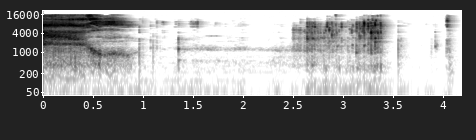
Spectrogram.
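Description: A man sipping a drink from a travel mug: a long hissy slurp in the first second, then small clicks and a shorter burst of sipping and swallowing about three seconds in.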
